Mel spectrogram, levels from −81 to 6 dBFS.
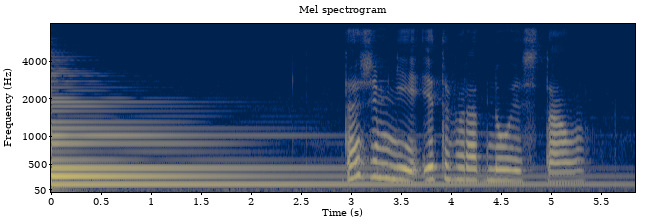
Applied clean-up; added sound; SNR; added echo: none; Guitar; -4 dB; none.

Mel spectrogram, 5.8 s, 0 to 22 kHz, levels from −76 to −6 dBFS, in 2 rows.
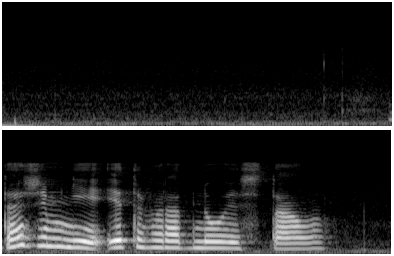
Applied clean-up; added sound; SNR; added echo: none; none; none; none.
